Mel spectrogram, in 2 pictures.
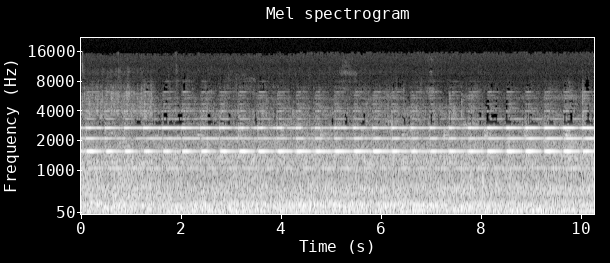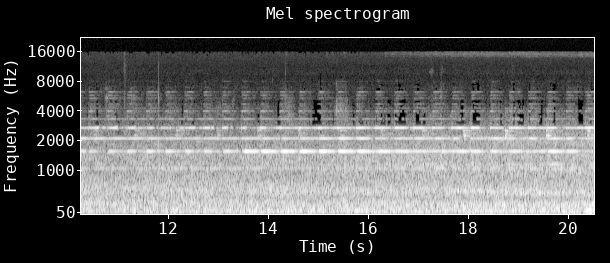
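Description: Metra commuter train pushed by an F40PHM-3 diesel locomotive, approaching: a steady low rumble with several constant high-pitched tones held over it.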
